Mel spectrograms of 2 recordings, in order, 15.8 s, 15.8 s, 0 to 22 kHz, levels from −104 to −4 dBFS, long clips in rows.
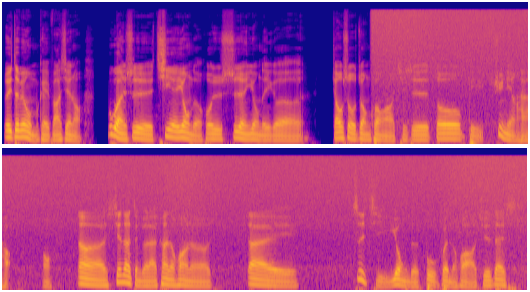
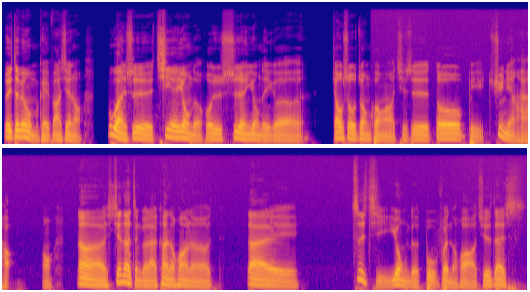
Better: second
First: hiss; loud; from 5.5 s on; 5 dB below the speech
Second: hiss; faint; from 5.5 s on; 30 dB below the speech

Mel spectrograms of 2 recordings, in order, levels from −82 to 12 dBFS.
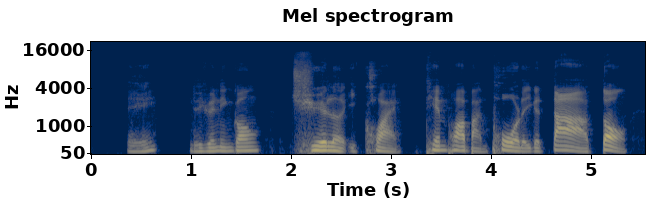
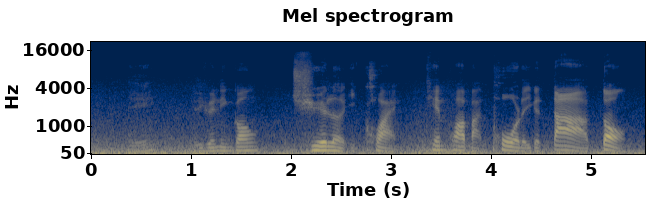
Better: first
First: none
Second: low rumble; noticeable; throughout; 20 dB below the speech

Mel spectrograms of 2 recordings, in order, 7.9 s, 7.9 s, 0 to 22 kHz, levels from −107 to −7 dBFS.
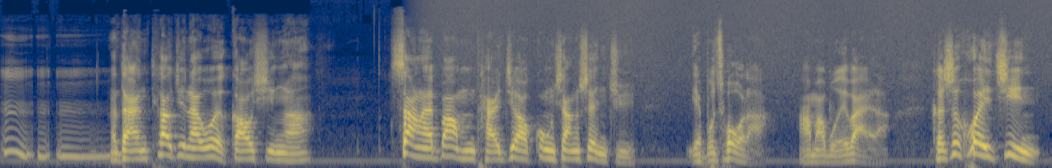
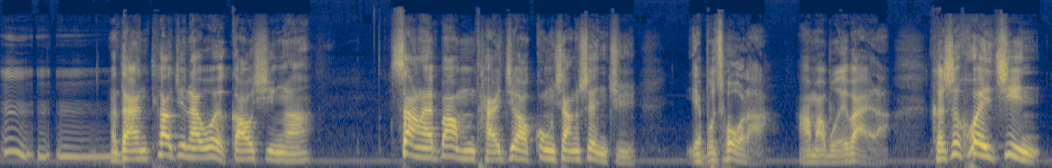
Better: second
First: hiss; noticeable; from 3 s on; 20 dB below the speech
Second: none

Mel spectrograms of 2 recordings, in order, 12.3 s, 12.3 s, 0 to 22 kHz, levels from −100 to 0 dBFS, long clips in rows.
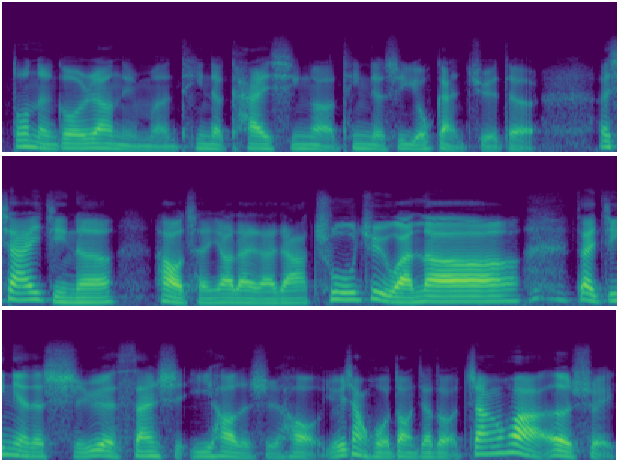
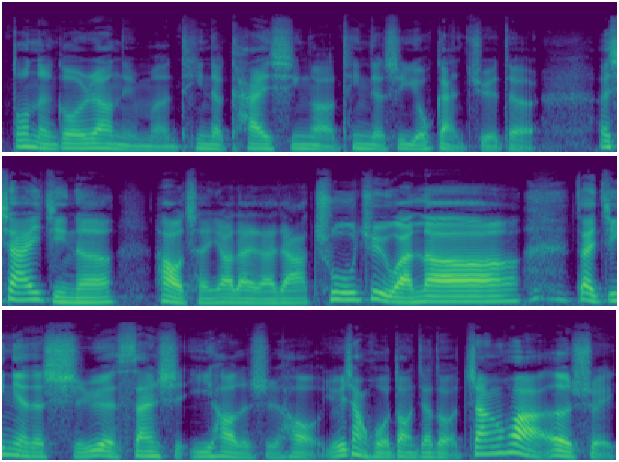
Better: second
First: muffled; very; fading above 3 kHz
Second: none

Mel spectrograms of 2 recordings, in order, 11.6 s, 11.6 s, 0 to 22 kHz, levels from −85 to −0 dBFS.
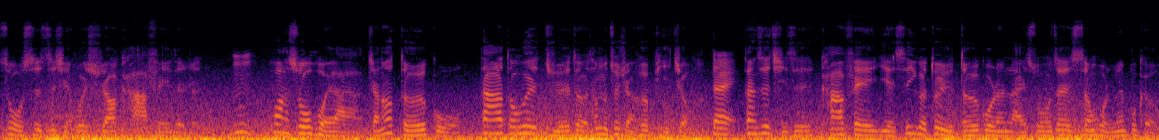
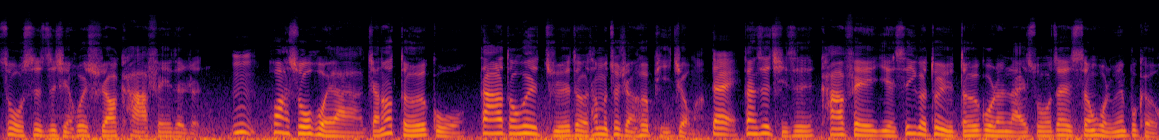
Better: second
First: low rumble; loud; throughout; 7 dB below the speech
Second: low rumble; faint; throughout; 20 dB below the speech

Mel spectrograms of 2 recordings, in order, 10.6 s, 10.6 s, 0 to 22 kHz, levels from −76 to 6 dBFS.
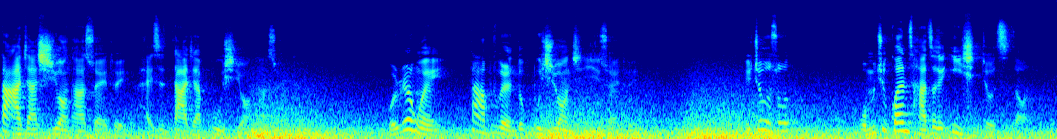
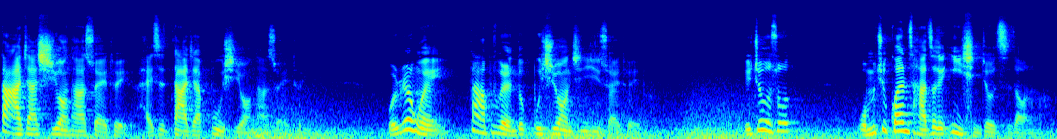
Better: second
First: wind noise on the microphone; heavy; 8 dB below the speech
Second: wind noise on the microphone; occasional gusts; 20 dB below the speech

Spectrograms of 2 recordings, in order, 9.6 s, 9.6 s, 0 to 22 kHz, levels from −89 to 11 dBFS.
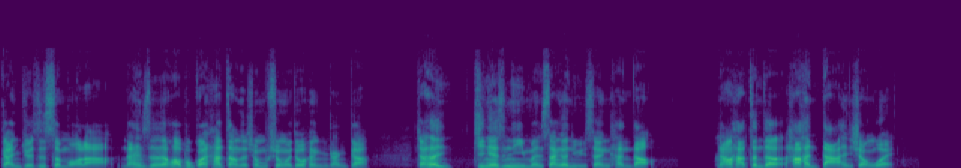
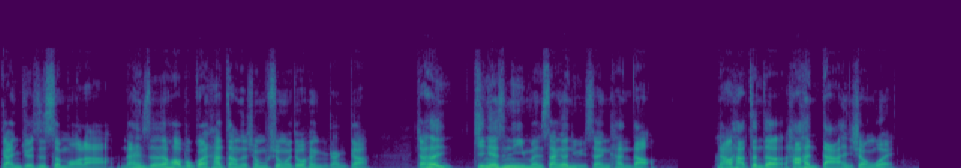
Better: second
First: thin; very; fading below 350 Hz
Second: none

